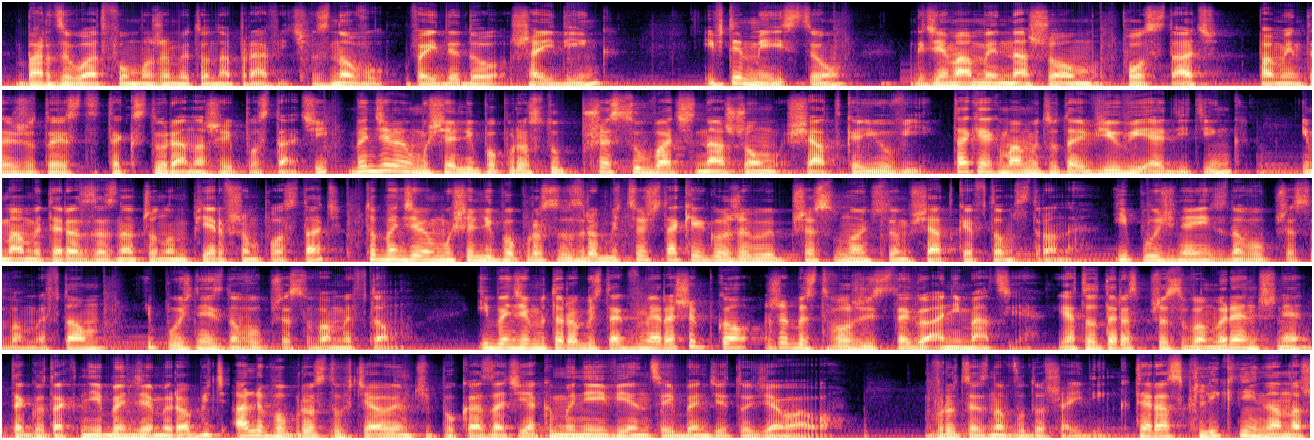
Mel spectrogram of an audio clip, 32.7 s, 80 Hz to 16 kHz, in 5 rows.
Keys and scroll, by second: 15.9 g, 16.3 x.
